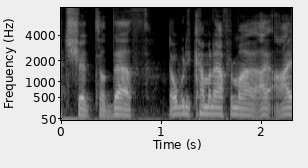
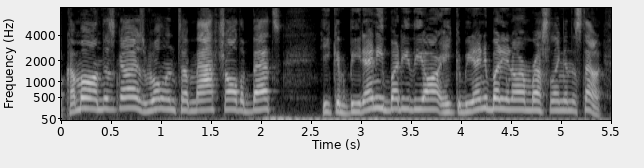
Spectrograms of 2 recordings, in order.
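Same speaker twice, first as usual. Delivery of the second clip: high, fast, eager townsman urging his buddies; excited townsfolk; 9 semitones higher than usual. Retold or imitated. Townsman rallying buddies to bet, high eager rush. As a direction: hurry the pals in, hyped and higher. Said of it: "and they go".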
